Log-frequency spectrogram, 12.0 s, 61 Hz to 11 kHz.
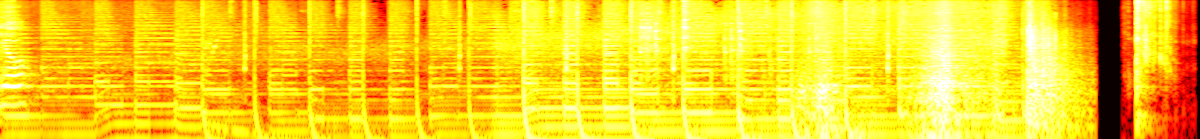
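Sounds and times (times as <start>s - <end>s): short thud sound effect: 10.2s - 11.0s.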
